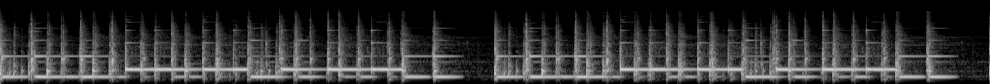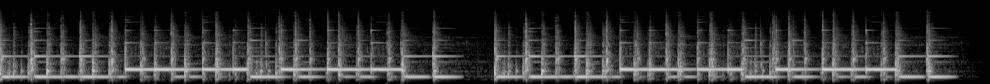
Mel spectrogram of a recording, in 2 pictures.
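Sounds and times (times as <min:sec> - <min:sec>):
phone ringtone: 0:00.0 - 0:19.5.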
